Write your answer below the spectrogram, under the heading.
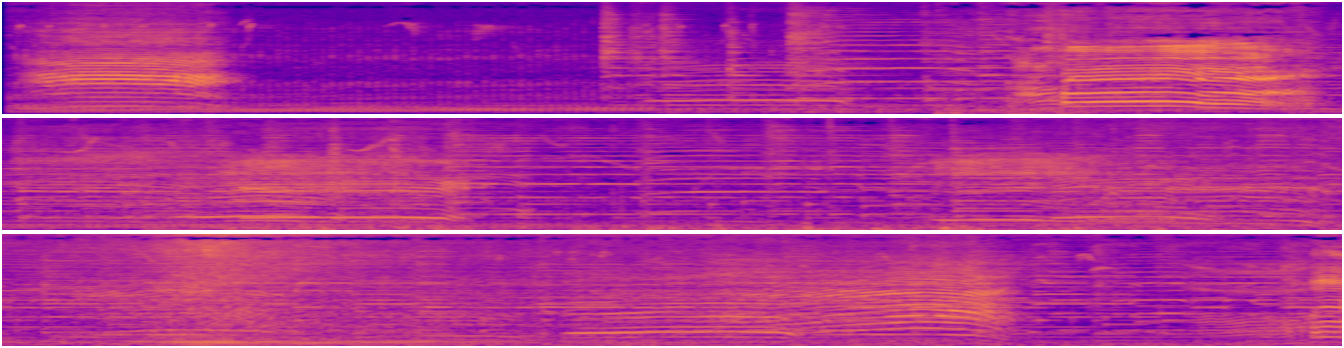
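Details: A tame village cattle herd grazing and interacting on a wide grassy pasture with trees gives repeated deep, drawn-out moos that swell and fade one after another.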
